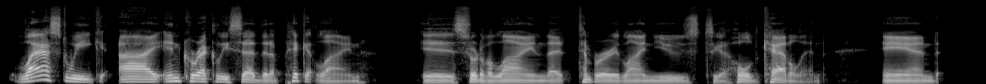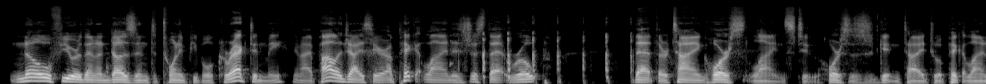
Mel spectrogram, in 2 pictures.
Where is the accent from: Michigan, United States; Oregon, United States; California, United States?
Michigan, United States; Southwest; I spent a lot of time in Southwest Michigan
